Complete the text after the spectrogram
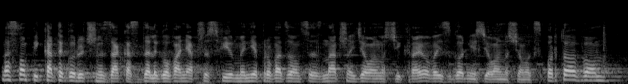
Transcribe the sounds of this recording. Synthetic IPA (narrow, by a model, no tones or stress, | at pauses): nast̪ɔmpʲikat̪ɛɡɔɾɘt͡ʂnɘzakazd̪ɛlɛɡɔvaɲapʂɛsfʲiɾmɘɲɛpɾɔvad̪zɔnt̪sɛznat͡ʂnɛjd͡ʑawalnɔɕt͡ɕikɾajɔvɛjzɡɔd̪ɲɛzd͡ʑawalnɔɕt͡ɕɔ̃w̃ɛkspɔɾt̪ɔvɔ̃w̃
